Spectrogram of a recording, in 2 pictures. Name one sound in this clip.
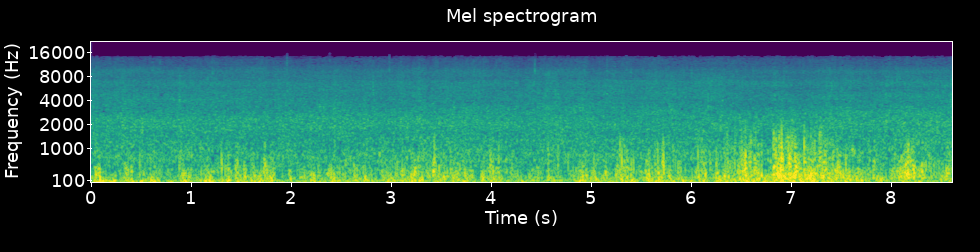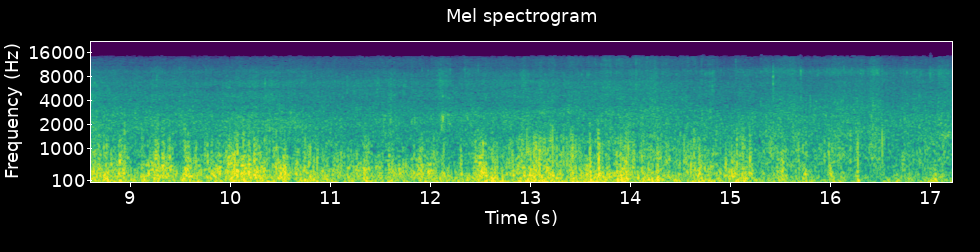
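Strong wind blusters into the microphone outdoors.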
